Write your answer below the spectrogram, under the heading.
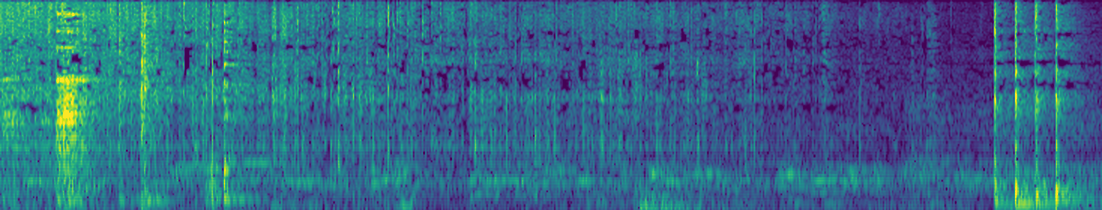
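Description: Hot tempering oil with cumin seeds and curry leaves sizzling on peanut chutney in a steel mixer jar, the sizzle fading away over several seconds while a spoon stirs it in. Near the end comes a quick run of sharp metallic clinks.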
